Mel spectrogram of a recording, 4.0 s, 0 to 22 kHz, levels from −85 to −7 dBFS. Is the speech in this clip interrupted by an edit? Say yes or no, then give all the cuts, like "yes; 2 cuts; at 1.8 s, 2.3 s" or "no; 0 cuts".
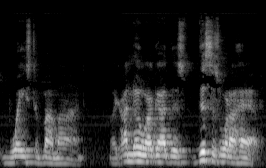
no; 0 cuts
